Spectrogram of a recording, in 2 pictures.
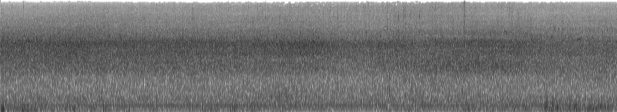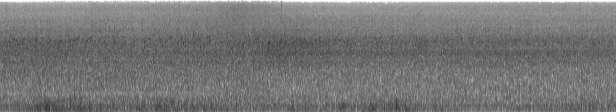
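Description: A large flock of geese honks and chatters noisily.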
